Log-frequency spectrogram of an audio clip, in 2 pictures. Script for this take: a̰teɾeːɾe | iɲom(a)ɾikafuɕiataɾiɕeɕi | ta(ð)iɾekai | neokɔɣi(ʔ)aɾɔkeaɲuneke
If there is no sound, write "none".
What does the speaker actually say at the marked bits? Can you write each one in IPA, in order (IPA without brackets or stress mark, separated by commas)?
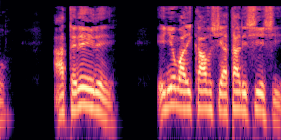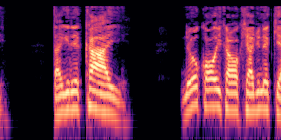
a, ɣ, k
